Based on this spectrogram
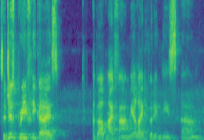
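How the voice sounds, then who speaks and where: This woman's voice sits fairly low in pitch and moves at a moderate pace. Noticeable background noise runs underneath. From Switzerland. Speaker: media company CEO. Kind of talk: guest talk to students. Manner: casual, conversational.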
